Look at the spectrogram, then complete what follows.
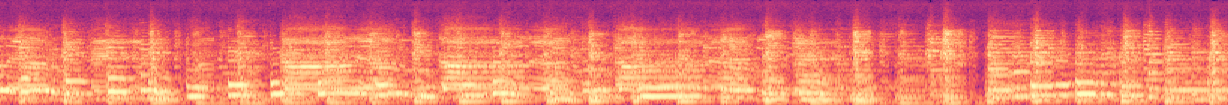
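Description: Instrumental break of a swing string-band record: plucked acoustic guitars playing a busy lead line over a string bass keeping the beat.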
